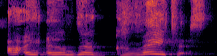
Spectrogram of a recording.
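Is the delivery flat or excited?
excited. It is said with joyous, excited feeling.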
